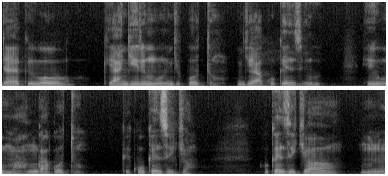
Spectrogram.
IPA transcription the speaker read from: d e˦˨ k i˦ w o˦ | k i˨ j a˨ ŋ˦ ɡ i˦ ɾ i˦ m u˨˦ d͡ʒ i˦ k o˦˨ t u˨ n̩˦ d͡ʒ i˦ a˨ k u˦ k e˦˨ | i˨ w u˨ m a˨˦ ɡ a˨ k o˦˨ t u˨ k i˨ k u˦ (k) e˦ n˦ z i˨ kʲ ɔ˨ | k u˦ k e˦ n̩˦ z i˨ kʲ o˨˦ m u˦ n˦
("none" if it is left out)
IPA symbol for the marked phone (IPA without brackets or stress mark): k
